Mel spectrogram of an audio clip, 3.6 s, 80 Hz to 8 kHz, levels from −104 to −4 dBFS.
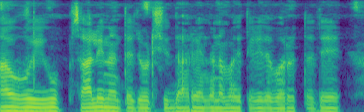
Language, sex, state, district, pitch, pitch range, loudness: Kannada, male, Karnataka, Koppal, 100 Hz, 95-105 Hz, -20 LUFS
